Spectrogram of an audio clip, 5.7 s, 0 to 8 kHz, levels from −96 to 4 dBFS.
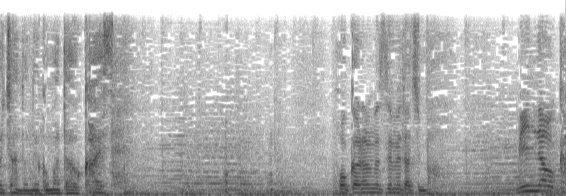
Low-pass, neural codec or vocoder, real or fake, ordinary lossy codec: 7.2 kHz; none; real; none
